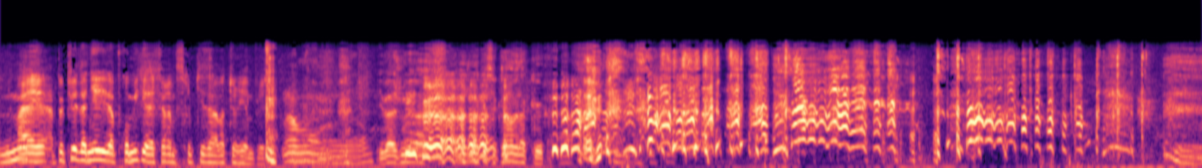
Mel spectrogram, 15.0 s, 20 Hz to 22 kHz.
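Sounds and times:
man laughing: 0:04.0 - 0:14.8.

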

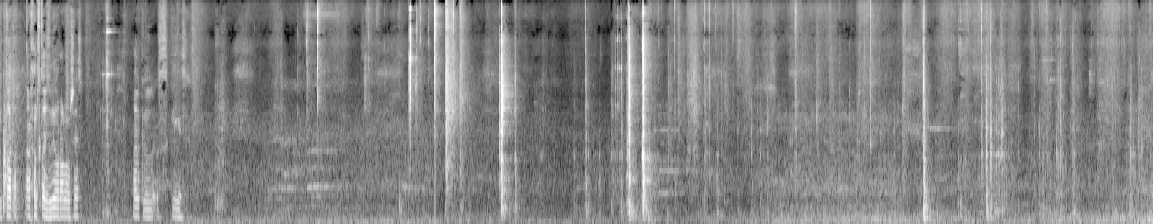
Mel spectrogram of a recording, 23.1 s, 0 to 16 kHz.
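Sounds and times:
metal tools clinking on engine parts: 0:01.9 - 0:02.6, 0:08.1 - 0:08.8, 0:19.2 - 0:23.0.

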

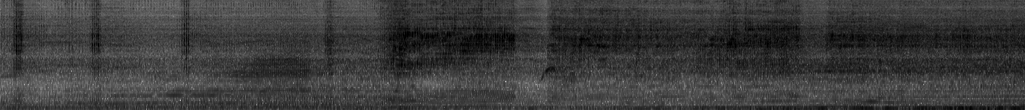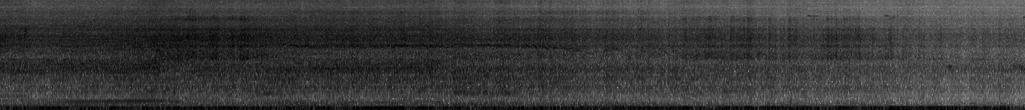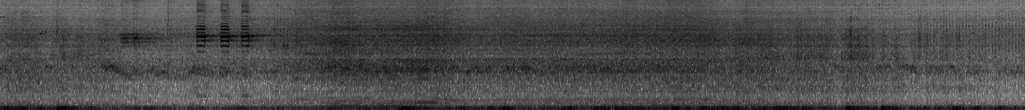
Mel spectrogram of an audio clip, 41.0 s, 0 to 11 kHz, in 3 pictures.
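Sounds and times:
motorcycle engine: 0:00.0 - 0:41.0
wind rumble on microphone: 0:11.6 - 0:28.9
vehicle horn beeping: 0:28.9 - 0:31.0.

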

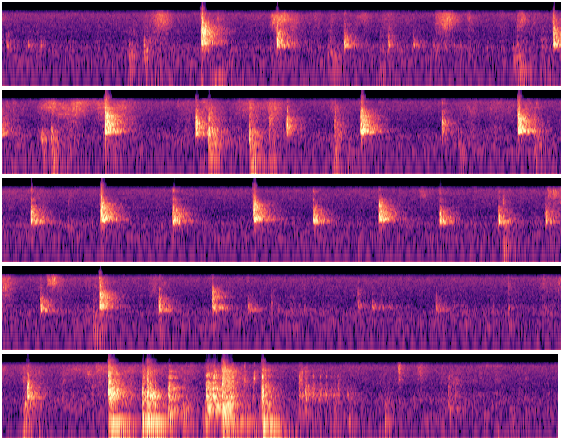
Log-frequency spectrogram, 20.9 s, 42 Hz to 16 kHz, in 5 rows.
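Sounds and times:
table tennis ball bouncing: 0:01.5 - 0:03.2, 0:03.9 - 0:16.0, 0:16.9 - 0:19.5
loud knocks: 0:03.8 - 0:12.3, 0:16.9 - 0:19.5.

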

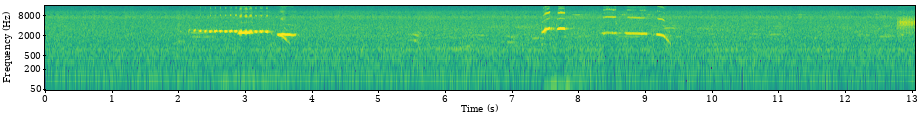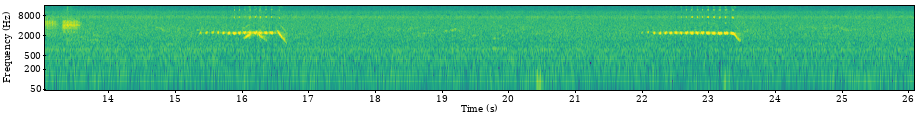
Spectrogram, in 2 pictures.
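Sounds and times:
rain hissing: 0:00.0 - 0:26.0
songbird calling: 0:01.9 - 0:03.9, 0:05.2 - 0:14.0, 0:14.7 - 0:16.8, 0:21.9 - 0:23.8.

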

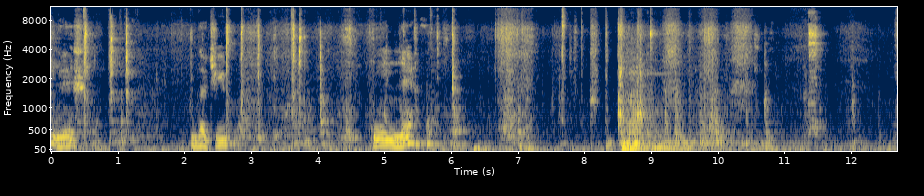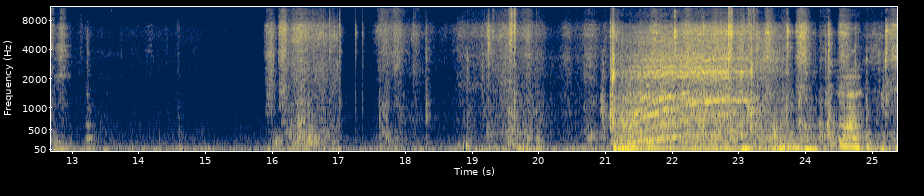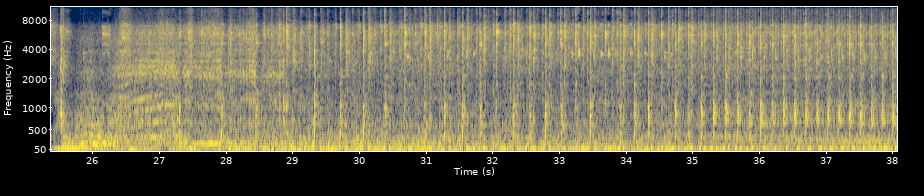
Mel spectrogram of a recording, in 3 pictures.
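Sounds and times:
starter cranking diesel engine: 0:08.5 - 0:09.6, 0:21.0 - 0:24.4, 0:25.2 - 0:38.0.

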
